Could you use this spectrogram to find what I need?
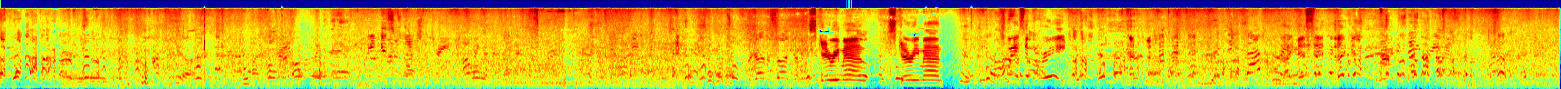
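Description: A crowd of men and women chatter and shout outdoors.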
